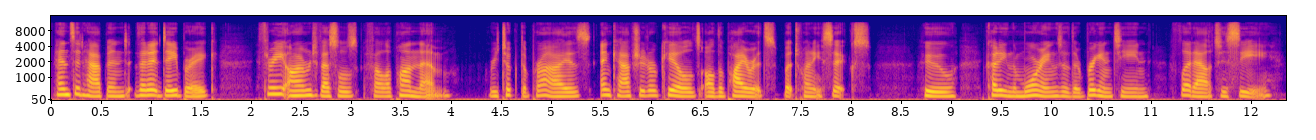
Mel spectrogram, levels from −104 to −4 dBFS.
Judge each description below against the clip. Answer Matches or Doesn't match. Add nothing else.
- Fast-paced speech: Doesn't match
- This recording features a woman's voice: Matches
